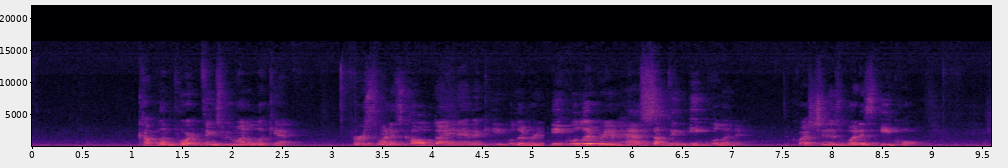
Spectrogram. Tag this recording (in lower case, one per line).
speech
